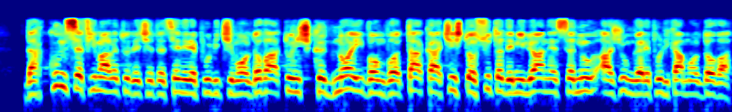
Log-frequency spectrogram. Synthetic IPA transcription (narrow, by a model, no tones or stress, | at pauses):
d̪arkumsəfimalət̪urd̪e̞t͡ʃe̞t̪ət̪se̞nire̞publit͡ʃimo̞ld̪o̞vaːt̪unt͡ʃʲkɨnd̪no̞jvo̞mvo̞t̪akaːt͡ʃe̞ʃt̪eo̞sut̪əd̪e̞milioane̞sənuaʒuŋɡəɾe̞publikamo̞ld̪o̞va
